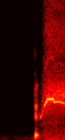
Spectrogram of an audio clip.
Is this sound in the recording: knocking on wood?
no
